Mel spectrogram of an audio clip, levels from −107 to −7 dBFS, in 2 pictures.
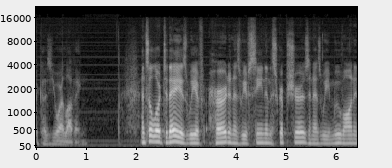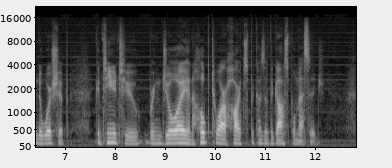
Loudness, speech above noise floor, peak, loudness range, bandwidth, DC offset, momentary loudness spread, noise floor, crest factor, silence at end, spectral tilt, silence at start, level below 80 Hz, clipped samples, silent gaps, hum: -35 LUFS; 35 dB; -12 dBFS; 8 LU; 16 kHz; under 0.1%; 18 LU; -70 dBFS; 24 dB; 0.7 s; -5 dB/octave; 0 s; -74 dBFS; under 0.1%; none; none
